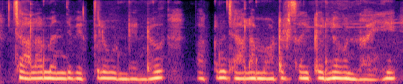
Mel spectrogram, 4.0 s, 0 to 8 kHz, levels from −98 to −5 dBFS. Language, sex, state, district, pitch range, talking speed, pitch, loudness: Telugu, female, Telangana, Hyderabad, 200-215 Hz, 120 wpm, 210 Hz, -18 LUFS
